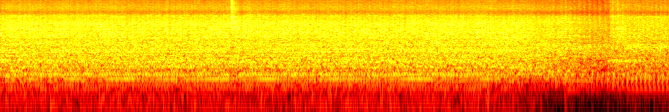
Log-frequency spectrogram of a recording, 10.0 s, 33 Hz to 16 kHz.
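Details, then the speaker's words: Husqvarna YTH24V48 riding mower V-twin engine after a quick carb clean, smoking heavily; buzzing loud and ragged at steady speed, slightly improved but still rough running, cause unconfirmed. "Y'all, it's a smoke show, but I do want to show you that did help it a little bit."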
